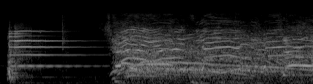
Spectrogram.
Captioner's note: yelling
